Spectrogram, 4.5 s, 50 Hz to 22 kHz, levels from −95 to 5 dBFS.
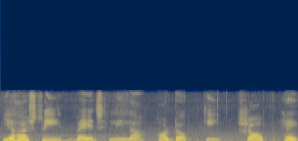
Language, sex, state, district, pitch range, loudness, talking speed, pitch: Hindi, female, Madhya Pradesh, Dhar, 245-280 Hz, -18 LUFS, 120 wpm, 255 Hz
